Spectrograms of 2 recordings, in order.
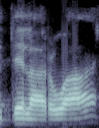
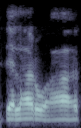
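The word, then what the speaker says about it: Delaroix: Allora, io potete seguirmi sia su Instagram con uh, il nome Delaroy, che si scrive de-la-roix, um, ehm, o su TikTok scrivendo sempre Delaroy tutto attaccato.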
